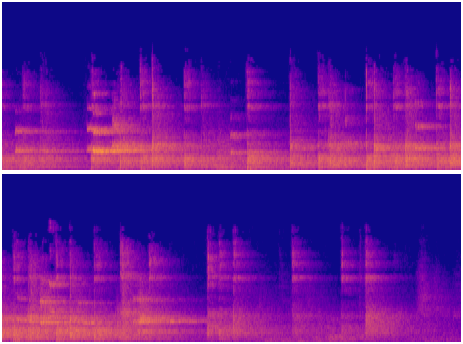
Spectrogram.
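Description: A table tennis ball clicks quickly back and forth off paddles and the table.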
